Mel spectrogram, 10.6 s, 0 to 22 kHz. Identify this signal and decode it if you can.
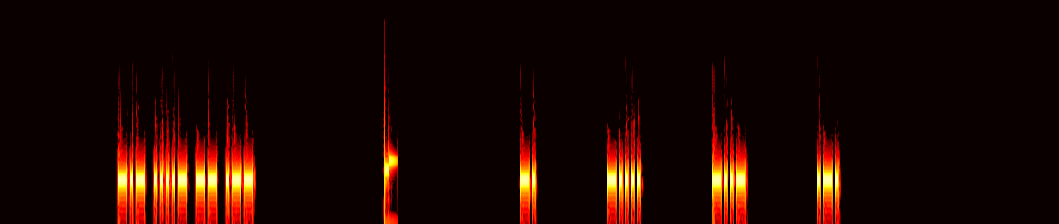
Morse code, heard as a keyed tone, about 40 wpm, spaced as for 17 wpm, 700 Hz. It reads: K4MW N6XR
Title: USA Call Signs - 8x Character Spacing - 40wpm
